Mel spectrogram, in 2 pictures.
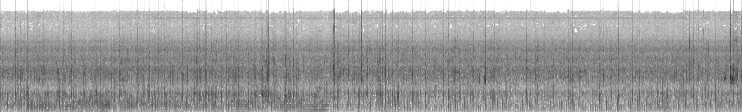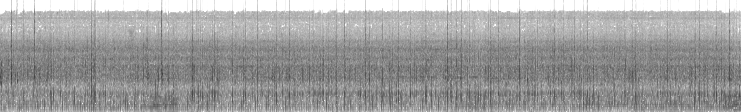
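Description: Heavy rain pattering close to the microphone, a dense steady crackle of drops. A trial motorcycle's engine revs up briefly a few times underneath.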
